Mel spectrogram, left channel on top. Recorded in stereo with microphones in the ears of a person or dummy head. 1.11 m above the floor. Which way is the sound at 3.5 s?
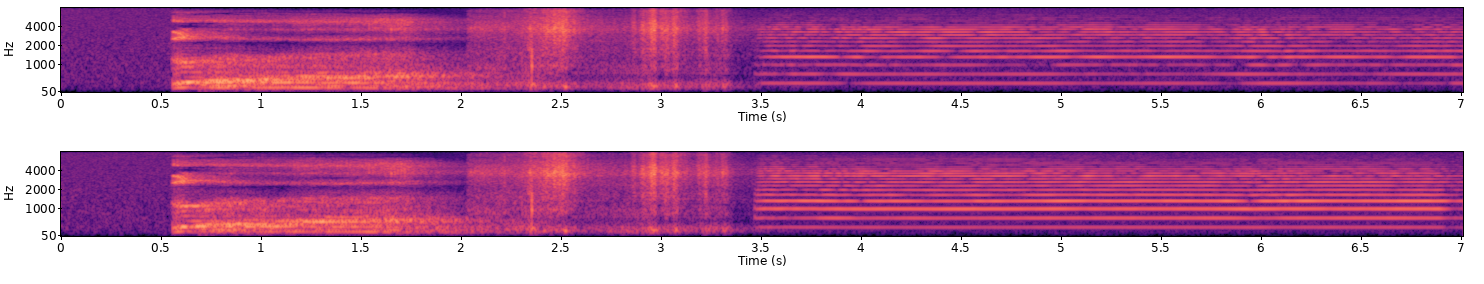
60° right (ahead or behind).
